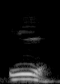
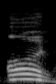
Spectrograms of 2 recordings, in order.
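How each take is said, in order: First: "on" with a closed Portuguese O; "on" mispronounced with a tight Portuguese o; closed vowel. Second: "on" with an open English vowel; "on" in English, mouth open on the vowel. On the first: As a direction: say "on" with a rounded, closed o. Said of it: "a pronúncia não é on, fechado". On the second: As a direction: say "on" open, close to "ahn". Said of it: "aberto, como se fosse a pronúncia do inglês". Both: Shown as a demonstration.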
